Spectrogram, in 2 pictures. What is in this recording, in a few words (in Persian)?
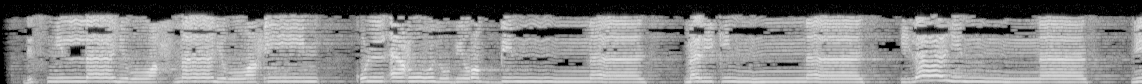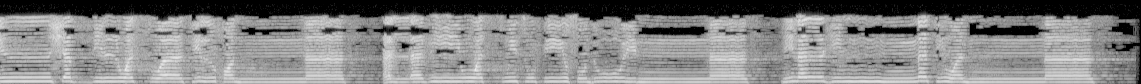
سوره ناس حفص عن عاصم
